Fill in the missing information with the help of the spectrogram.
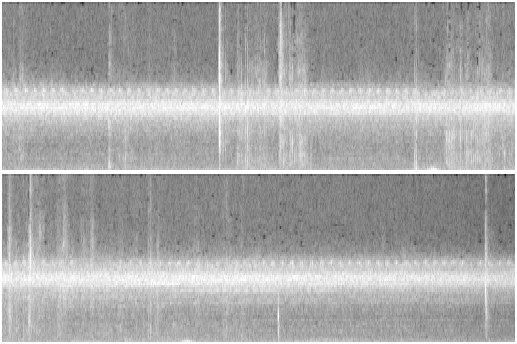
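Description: Steady, unbroken high-pitched trilling of crickets on a warm night. A few sharp clicks stand out over it, the loudest about two seconds in and another near the end.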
